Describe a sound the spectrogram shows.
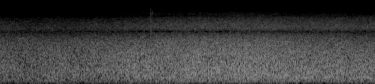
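Waves break and wash onto a shore.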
